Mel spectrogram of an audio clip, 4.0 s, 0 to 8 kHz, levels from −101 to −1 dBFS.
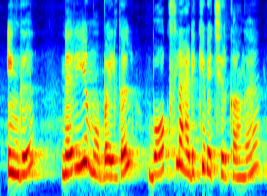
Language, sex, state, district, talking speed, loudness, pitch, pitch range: Tamil, female, Tamil Nadu, Nilgiris, 90 wpm, -14 LUFS, 275 Hz, 245-375 Hz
